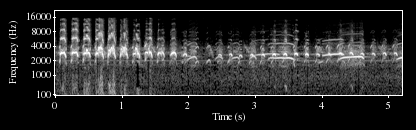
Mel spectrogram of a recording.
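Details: Osprey calling at the nest at Dunrovin Ranch on the morning of 21 August 2019, a day with two fish deliveries. Loud, rapid, whistled chirps near one pitch open the clip, then a softer, uneven run of similar chirps with a few upslurred notes.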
